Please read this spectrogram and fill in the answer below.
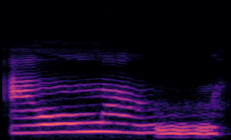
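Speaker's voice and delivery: ALONG in one long smooth glide; said smoothly. Shown as a demonstration. Teacher helping children blend a word, ALONG stretched smoothly. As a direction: blend ALONG slowly with no breaks. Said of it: "Let's say it smoothly".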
